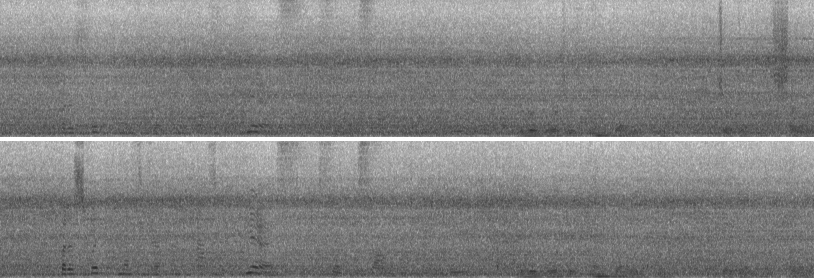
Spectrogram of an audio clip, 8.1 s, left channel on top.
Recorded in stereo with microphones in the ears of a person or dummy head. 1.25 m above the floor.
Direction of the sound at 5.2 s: 85° left.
